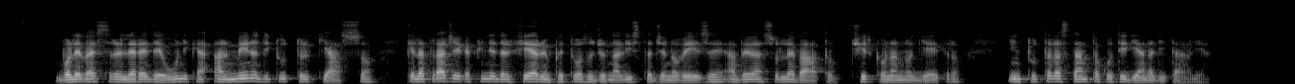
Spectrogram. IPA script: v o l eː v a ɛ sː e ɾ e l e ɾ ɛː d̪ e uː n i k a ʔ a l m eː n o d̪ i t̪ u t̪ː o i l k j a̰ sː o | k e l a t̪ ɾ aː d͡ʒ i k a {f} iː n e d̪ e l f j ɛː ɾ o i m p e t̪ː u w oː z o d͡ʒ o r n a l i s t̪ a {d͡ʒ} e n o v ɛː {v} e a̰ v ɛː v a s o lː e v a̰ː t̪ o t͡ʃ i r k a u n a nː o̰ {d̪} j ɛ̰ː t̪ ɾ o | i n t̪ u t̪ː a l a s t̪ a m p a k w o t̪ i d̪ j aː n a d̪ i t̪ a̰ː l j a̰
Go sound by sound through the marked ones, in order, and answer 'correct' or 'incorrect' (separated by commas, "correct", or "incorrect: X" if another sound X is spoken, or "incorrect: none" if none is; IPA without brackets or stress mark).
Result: correct, correct, incorrect: z, correct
